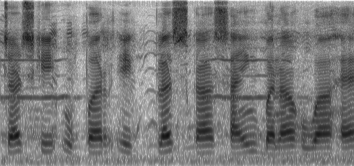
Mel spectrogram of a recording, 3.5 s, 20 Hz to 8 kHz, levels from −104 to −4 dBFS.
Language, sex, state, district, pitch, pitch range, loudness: Hindi, male, Chhattisgarh, Raipur, 130 Hz, 120-135 Hz, -16 LUFS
